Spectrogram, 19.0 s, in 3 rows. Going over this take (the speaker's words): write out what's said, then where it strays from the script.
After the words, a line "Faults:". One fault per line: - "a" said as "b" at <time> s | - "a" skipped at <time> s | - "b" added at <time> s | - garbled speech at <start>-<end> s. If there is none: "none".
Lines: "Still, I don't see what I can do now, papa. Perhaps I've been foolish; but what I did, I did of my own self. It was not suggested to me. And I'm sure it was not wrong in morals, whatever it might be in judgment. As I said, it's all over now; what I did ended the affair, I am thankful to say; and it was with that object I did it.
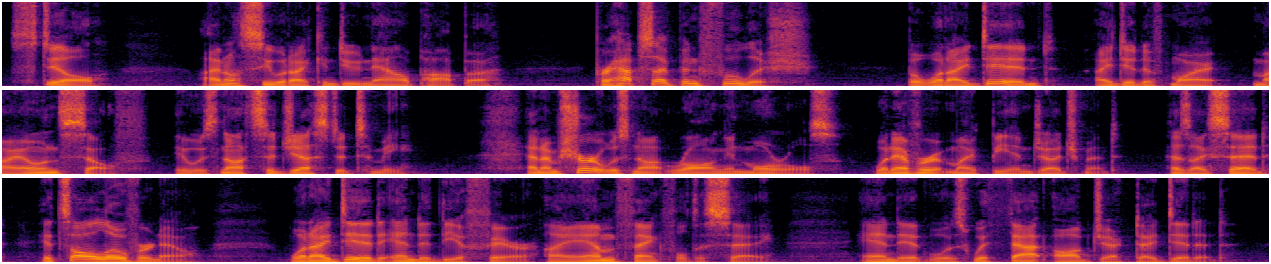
"Still, I don't see what I can do now, papa. Perhaps I've been foolish; but what I did, I did of my my own self. It was not suggested to me. And I'm sure it was not wrong in morals, whatever it might be in judgment. As I said, it's all over now; what I did ended the affair, I am thankful to say; and it was with that object I did it.
Faults:
- "my" added at 6.2 s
